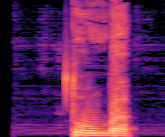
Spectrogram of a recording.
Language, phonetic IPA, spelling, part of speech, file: Russian, [ˈtumbə], тумба, noun, Ru-тумба.ogg
- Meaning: 1. cupboard, cabinet, pedestal 2. advertising pillar 3. stone (to bind horses) 4. fat/rotund person, tub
